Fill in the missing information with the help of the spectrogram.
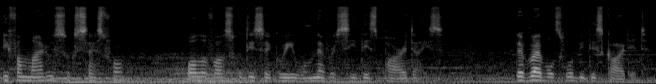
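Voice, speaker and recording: A woman's voice: deep voice, steady tone, a little fast, over loud music, lightly acted. A woman playing a commanding, dignified rebel queen in a video game, stern and composed. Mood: grave, composed. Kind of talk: video game dialogue acting.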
